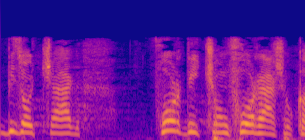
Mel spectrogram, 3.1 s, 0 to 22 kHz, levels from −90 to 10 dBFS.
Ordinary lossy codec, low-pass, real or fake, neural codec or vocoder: none; 7.2 kHz; fake; vocoder, 44.1 kHz, 80 mel bands, Vocos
